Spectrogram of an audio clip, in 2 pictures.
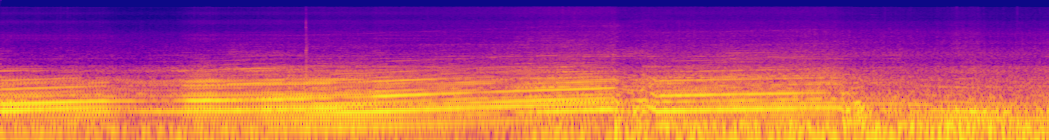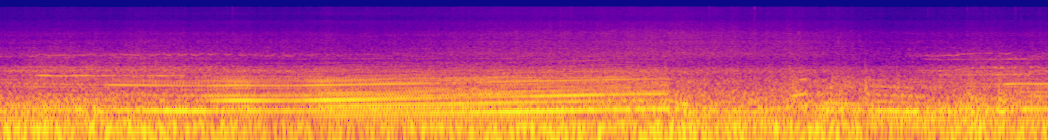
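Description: Forced-induction car engine heard from inside the cabin under hard acceleration. Its pitch climbs repeatedly and drops back several times at gear changes and lifts for corners.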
